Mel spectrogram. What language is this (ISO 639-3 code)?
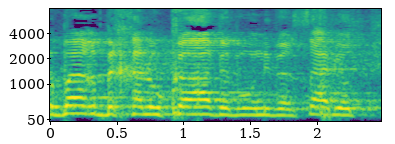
heb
